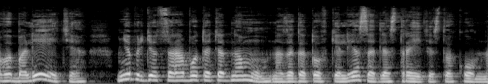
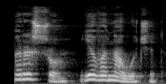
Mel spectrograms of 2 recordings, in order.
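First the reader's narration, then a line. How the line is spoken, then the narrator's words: Calm reply. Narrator (Russian): спокойно ответил хозяин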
